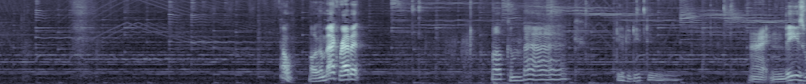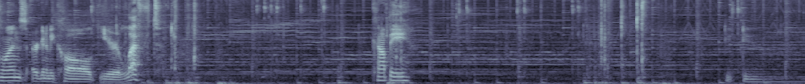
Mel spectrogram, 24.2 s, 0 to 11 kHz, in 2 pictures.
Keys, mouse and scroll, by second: 9.6 right click, 10.9-15.6 drag, 16.0-19.2 drag, 19.9 right click, 20.7-22.0 ctrl+drag, 23.1 right click.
